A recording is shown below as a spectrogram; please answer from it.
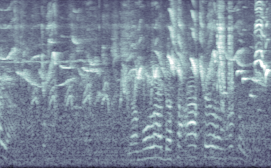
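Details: Oriental magpie-robin singing as a lure for a sluggish bird: tangled whistles and slurred high notes mixed with harsher, lower buzzy sounds, growing louder toward the end.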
